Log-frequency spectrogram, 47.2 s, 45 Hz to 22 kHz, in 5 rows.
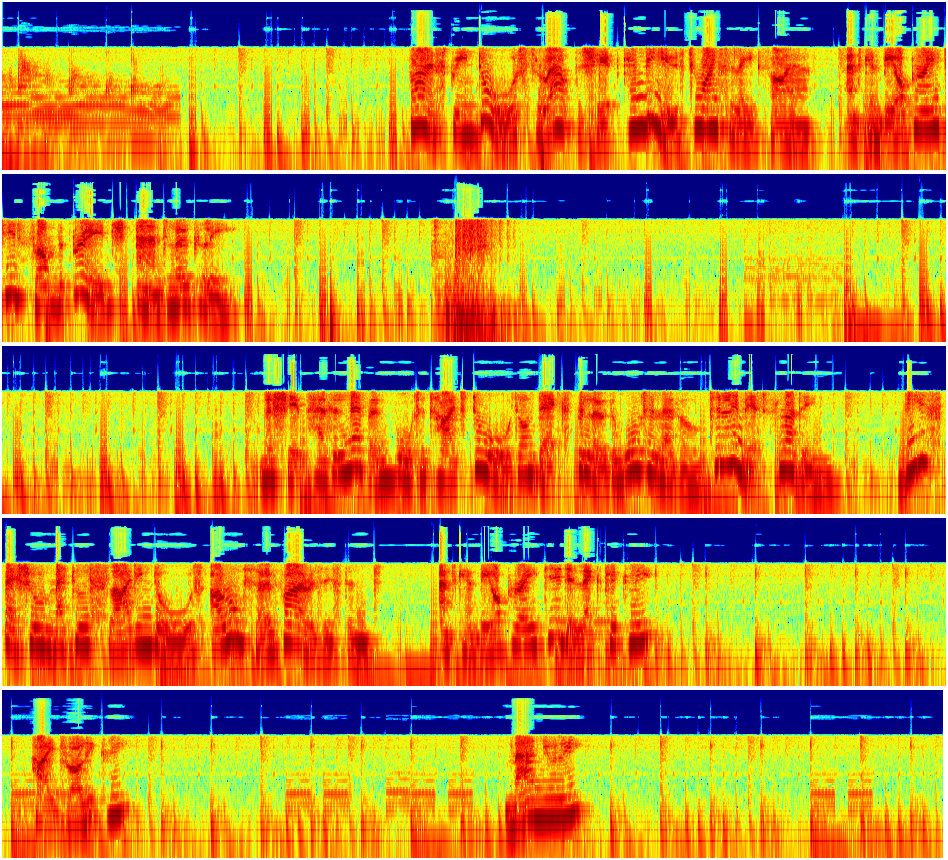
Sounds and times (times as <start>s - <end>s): Music: 0.0s - 47.1s
Speech: 4.1s - 11.8s, 21.5s - 27.3s, 27.9s - 34.9s, 38.0s - 39.1s, 42.8s - 43.7s.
